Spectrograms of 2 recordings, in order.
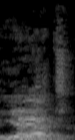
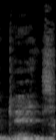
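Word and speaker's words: Geats: children of Shield okay the yats or the geets however you want to pronounce it the sweds sons of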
